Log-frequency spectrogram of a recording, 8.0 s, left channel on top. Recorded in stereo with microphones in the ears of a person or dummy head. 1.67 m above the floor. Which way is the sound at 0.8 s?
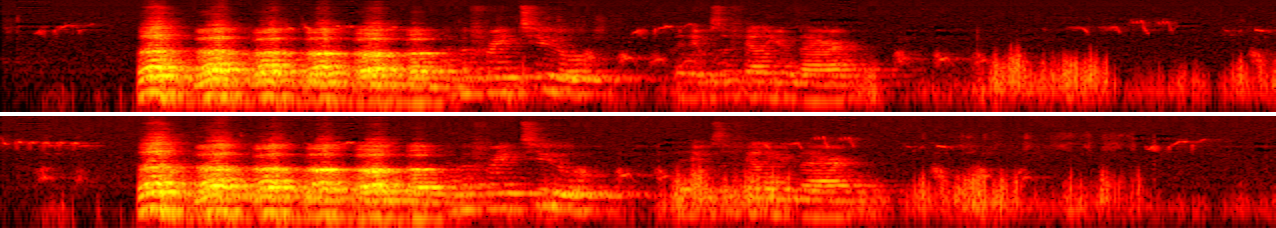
15° left (ahead or behind).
